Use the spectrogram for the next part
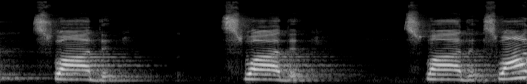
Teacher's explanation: சொல்லும்போது நமக்கு லைட்டா விசில் சவுண்ட் வரும்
